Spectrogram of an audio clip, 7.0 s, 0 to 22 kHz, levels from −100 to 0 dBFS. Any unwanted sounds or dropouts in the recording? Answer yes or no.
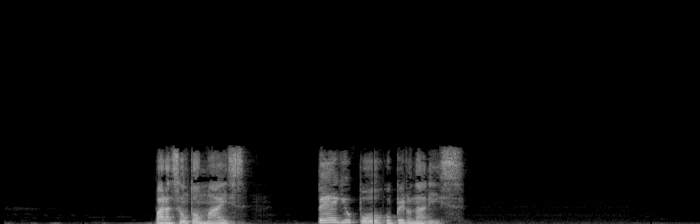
no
